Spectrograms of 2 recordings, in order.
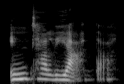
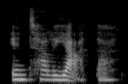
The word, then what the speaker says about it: intagliata: So zucca intagliata. So again, GLs do not sound like a GL, but sound like an LY. Let's say that one again because it was a bit hard. Zucca intagliata.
